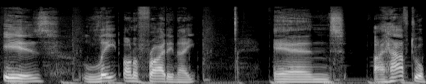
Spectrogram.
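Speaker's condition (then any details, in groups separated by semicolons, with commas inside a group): No condition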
